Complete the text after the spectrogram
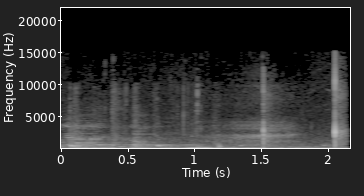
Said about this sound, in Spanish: Si ustedes hacen las palmas, esto es lo que sería el tempo, el tiempo, el tiempo va marcando.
